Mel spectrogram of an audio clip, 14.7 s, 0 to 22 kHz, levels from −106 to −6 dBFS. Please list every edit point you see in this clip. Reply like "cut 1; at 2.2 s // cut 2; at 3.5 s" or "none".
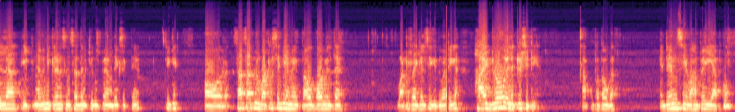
cut 1; at 8.9 s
